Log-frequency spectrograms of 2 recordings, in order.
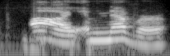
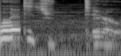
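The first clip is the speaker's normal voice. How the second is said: whispering; 3 semitones higher, 12 dB quieter than usual. Whispering a question to another character in a tabletop game: whisper. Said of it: "I'm gonna whisper to Alistair and say".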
